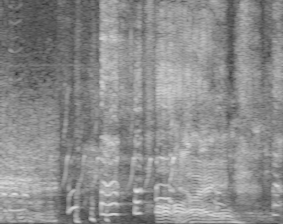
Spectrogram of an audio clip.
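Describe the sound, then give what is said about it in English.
A person imitates the neigh of Mr. Ed, the famous horse, with a few quick, wavering whinnying bursts, then a longer drawn-out whinny that falls in pitch, loud. “That is a horse, and that's the horse is the famous Mr.”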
